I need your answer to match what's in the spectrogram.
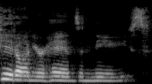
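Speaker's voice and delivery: deep voice, sunk way down. Retelling how low John's voice went on a line: imitating John's deep voice drop. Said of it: "the depths of which his voice just went".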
